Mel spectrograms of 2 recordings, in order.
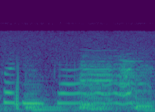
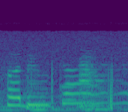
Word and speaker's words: Paducah: If you want to, you can rhyme it with bazooka. But you can't poo Paducah. That's another name for paradise. Paducah, Paducah.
